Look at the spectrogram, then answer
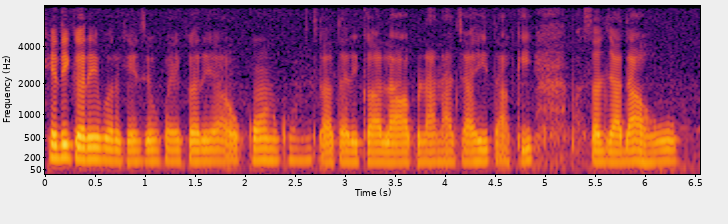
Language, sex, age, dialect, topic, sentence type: Chhattisgarhi, female, 46-50, Eastern, agriculture, question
